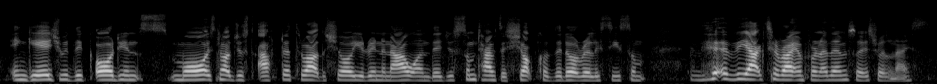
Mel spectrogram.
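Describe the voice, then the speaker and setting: A young woman, speaking at an ordinary middle pitch. She talks in a relaxed, hesitant way, stopping and restarting with plenty of fillers. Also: slight background noise. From Bradford, England. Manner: hesitant, many fillers, trails off. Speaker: interviewee, stage performer. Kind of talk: casual interview chat.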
